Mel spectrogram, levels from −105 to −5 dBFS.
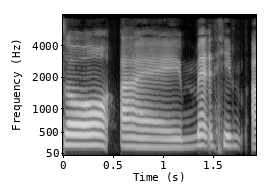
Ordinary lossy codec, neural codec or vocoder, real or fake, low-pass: none; codec, 16 kHz, 4 kbps, X-Codec, WavLM features, trained on Multilingual LibriSpeech; fake; 7.2 kHz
